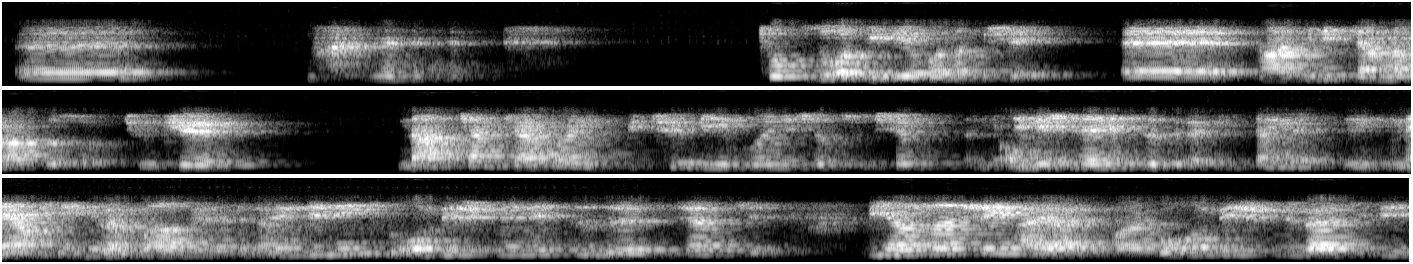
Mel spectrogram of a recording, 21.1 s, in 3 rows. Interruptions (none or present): present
